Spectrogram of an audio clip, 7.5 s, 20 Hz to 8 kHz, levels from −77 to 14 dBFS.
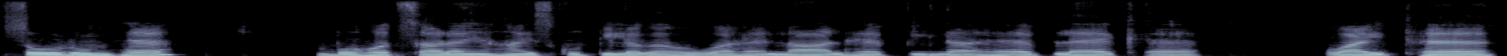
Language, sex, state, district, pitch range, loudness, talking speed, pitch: Hindi, female, Bihar, Jahanabad, 170-180 Hz, -17 LUFS, 135 wpm, 175 Hz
